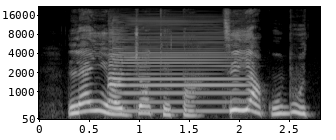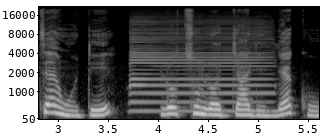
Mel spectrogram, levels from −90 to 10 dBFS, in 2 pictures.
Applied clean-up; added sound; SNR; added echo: none; Vehicle horn, car horn, honking; 11 dB; none.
